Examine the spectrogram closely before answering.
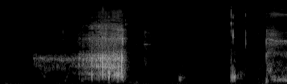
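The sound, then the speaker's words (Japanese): A single slurping sip of tea, a rushing draw of about a second, then a few faint, short clicks and swallowing sounds. It is quiet, with nobody talking. “ちょっとお茶を飲んでから体温めてというか、乾いた口を潤してからお話し続けますが、ちょっとお茶飲みますね。”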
